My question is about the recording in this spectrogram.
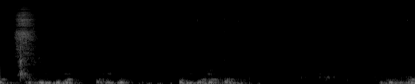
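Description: Faint, scattered clicks of a computer keyboard and mouse as code is edited, with a short hiss about a quarter second in.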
